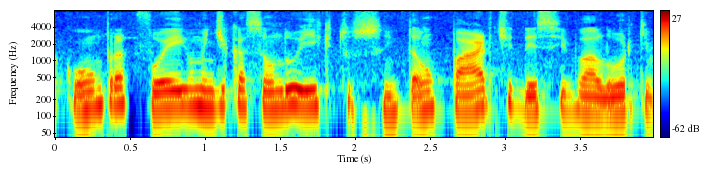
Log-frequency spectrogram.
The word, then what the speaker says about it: Ichthus: Lembrando que Ictus se escreve I-C-H-T-H-U-S.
